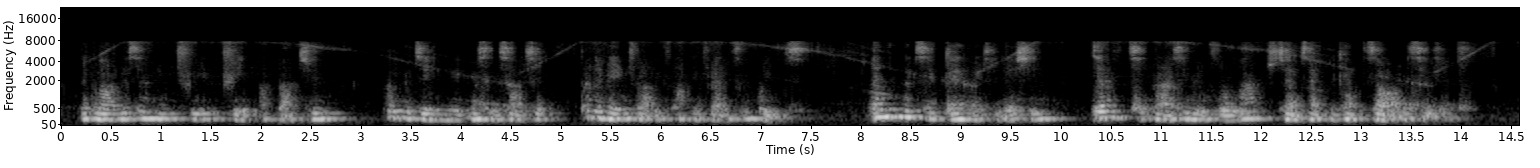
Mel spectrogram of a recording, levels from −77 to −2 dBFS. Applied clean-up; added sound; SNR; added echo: neural separator model SepFormer DNS4.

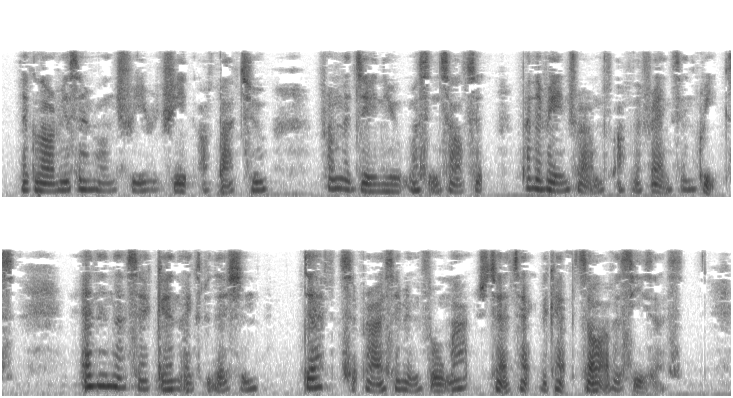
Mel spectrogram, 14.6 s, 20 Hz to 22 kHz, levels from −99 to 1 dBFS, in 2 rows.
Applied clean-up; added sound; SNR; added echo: none; none; none; none.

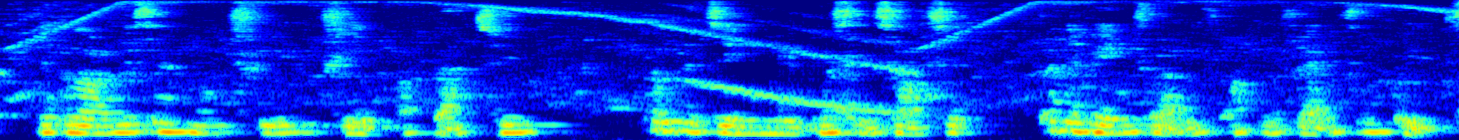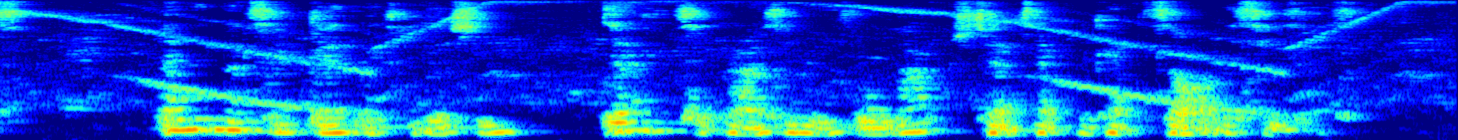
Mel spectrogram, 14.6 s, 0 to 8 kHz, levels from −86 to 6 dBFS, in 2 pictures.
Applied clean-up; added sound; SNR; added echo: classical method WPE with log-MMSE.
